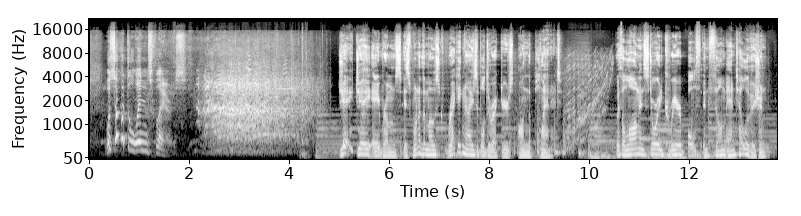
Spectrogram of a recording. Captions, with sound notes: What's up with the lens flares? [LAUGHTER] JJ Abrams is one of the most recognizable directors on the planet. With a long and storied career, both in film and television,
